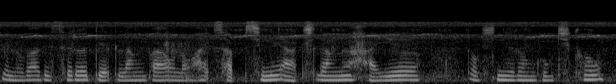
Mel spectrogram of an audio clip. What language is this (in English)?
Bodo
